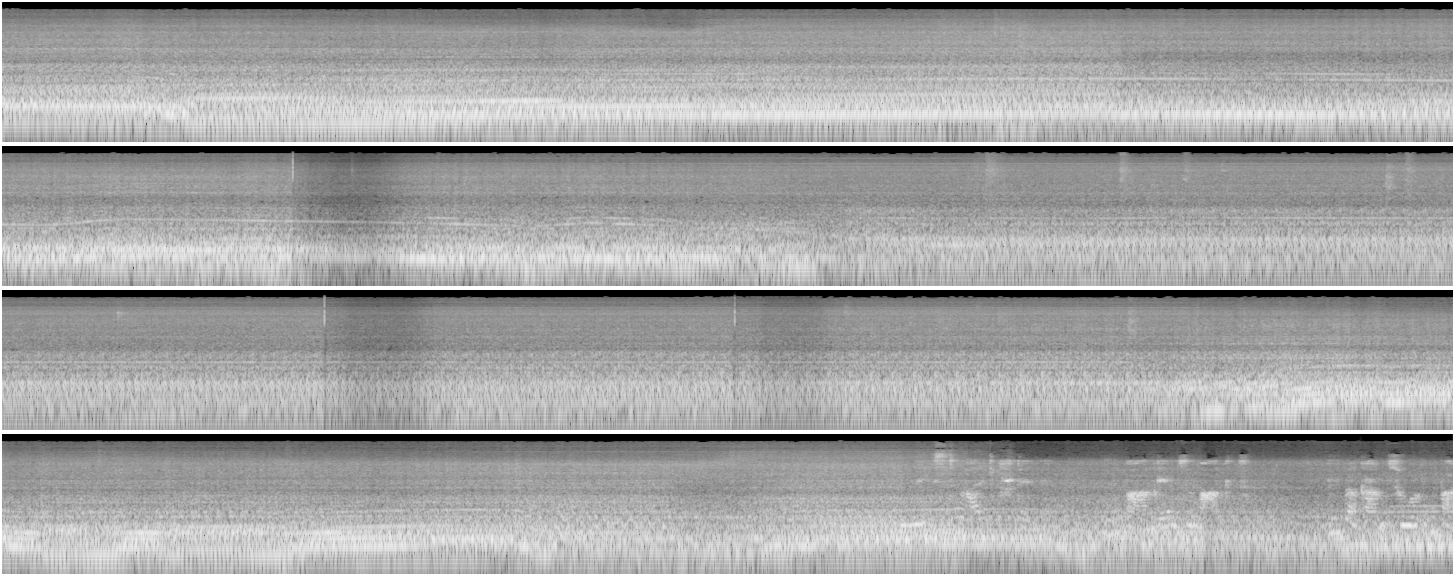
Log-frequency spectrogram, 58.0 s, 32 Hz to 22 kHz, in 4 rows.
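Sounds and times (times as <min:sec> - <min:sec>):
bus diesel engine running: 0:00.0 - 0:58.0.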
